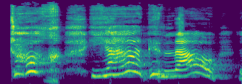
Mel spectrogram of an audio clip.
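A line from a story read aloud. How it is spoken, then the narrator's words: Laughing. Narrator (German): lachte Alice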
